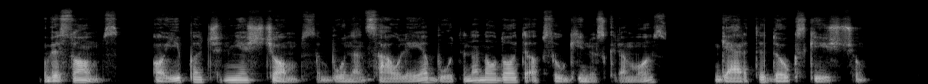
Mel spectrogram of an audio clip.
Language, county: Lithuanian, Vilnius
